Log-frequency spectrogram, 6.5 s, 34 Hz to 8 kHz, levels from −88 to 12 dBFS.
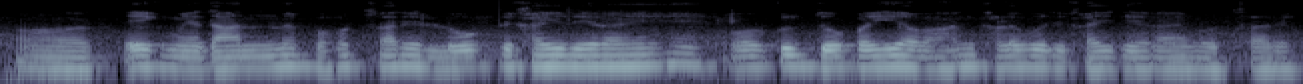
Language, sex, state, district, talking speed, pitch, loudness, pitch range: Hindi, male, Goa, North and South Goa, 200 wpm, 105 Hz, -33 LUFS, 100-110 Hz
